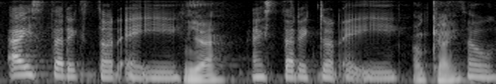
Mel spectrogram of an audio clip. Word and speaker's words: Aysthetics: So I did a wordplay. Okay. I replaced the E with Y. Okay. I'm sure you know why I did So that. it's pronounced your name and aesthetics together. It's actually, it's aysthetic.ae.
